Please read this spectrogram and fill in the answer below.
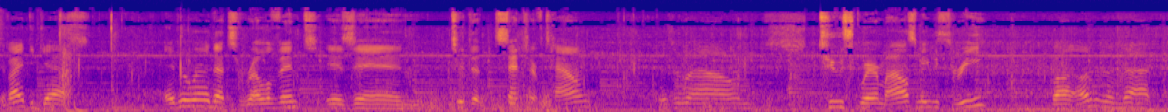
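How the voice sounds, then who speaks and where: A man speaks at a fairly slow pace with long, frequent pauses in a dry sound with no echo as clear music plays in the background. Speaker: travel vlogger. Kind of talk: casual vlog chat. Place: street. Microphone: phone near.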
